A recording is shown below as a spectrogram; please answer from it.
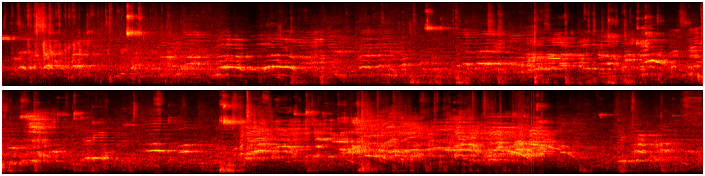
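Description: Basketballs bouncing on a hardwood gym floor as players dribble and run the court, with shouting voices of players and spectators, all echoing in a large gymnasium.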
